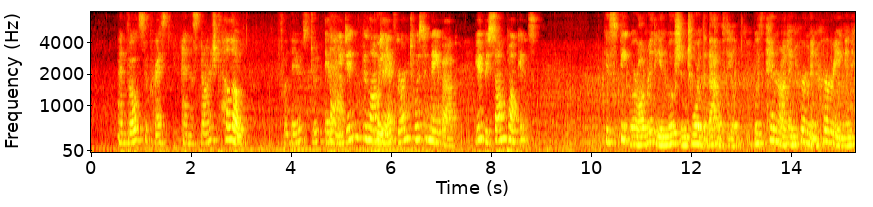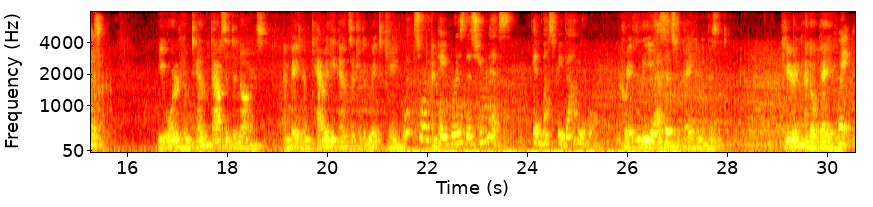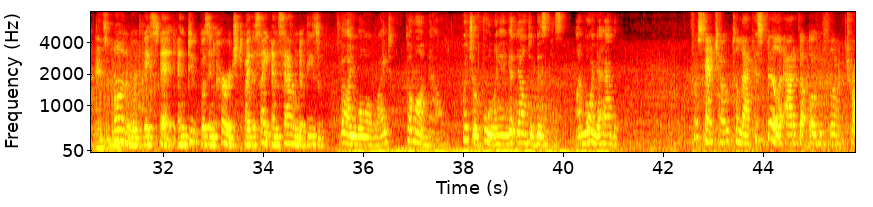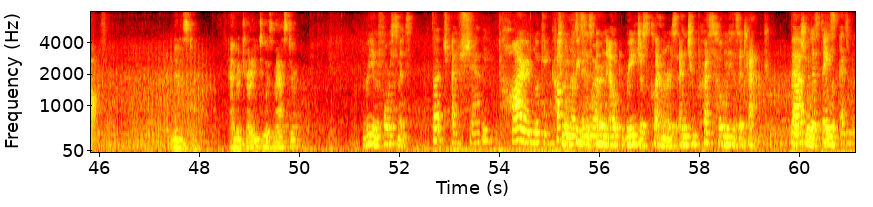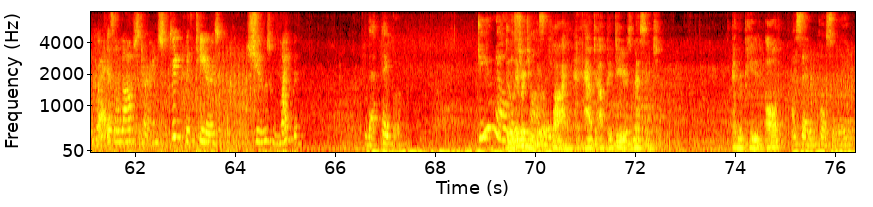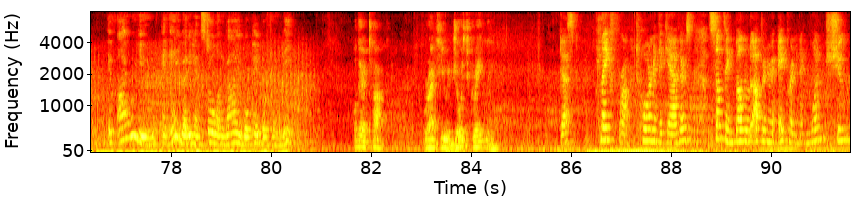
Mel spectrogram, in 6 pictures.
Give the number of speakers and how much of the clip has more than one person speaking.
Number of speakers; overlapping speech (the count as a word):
five, about 8%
